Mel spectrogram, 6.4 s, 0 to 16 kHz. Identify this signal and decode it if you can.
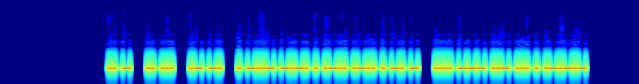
Morse code, heard as a keyed tone, about 50 wpm, 700 Hz. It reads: IT IS AN EXCELLENT HOUSE.
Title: Sentences from Top 1000 Words 50wpm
